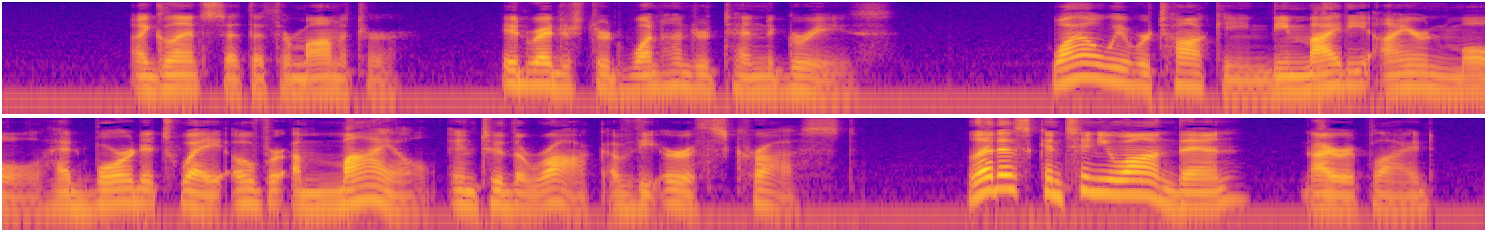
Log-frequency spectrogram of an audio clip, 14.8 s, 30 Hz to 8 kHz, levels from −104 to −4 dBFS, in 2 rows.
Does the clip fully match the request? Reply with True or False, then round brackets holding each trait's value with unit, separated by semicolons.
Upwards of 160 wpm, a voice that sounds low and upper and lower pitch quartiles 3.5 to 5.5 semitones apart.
False (155 wpm; 100 Hz; 4.0 semitones)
